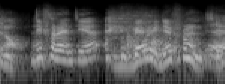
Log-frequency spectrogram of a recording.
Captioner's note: laughs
